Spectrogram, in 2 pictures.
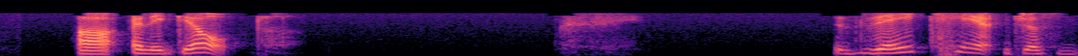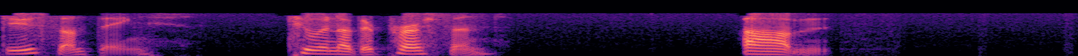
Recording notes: This is a live call-in show.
